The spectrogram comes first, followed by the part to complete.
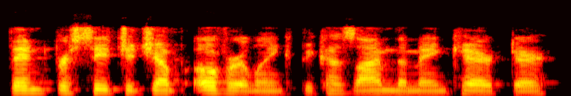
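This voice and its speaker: Guy reading a story out loud with jokey asides, sharp bright voice, kinda lofi mic. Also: medium pitch, flat delivery, fast talker, lo-fi sound. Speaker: reader on a bad-fanfiction reading show. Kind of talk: reading a story aloud with casual joking commentary.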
